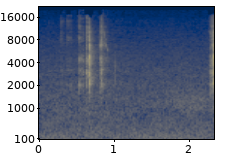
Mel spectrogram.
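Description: Scissors snip away small bits of material in a crafting session, giving a few quick, crisp cuts close by, two clustered together and a final snip after a short pause, with no talking.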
